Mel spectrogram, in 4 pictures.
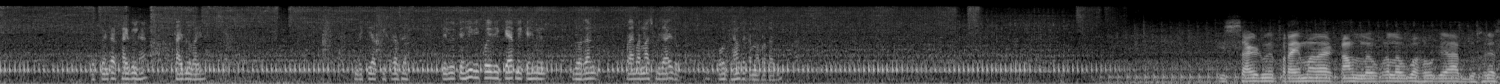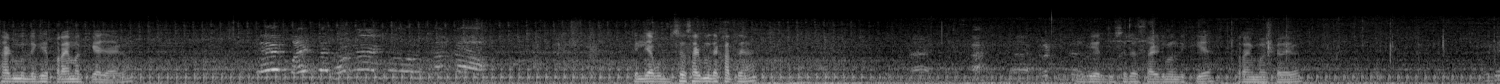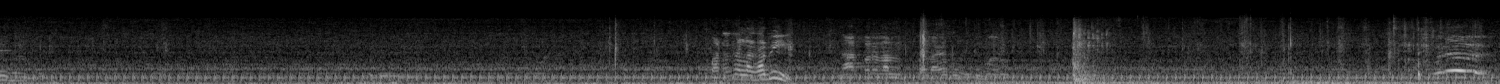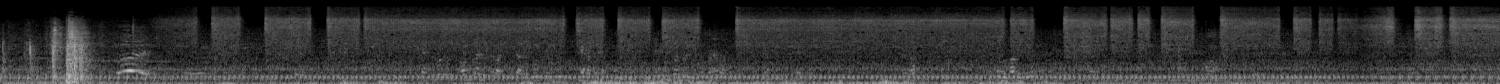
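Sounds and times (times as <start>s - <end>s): spray gun hissing: 0.0s - 11.4s, 46.4s - 60.0s
air compressor running: 0.0s - 60.0s
steady low hum: 0.0s - 60.0s.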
